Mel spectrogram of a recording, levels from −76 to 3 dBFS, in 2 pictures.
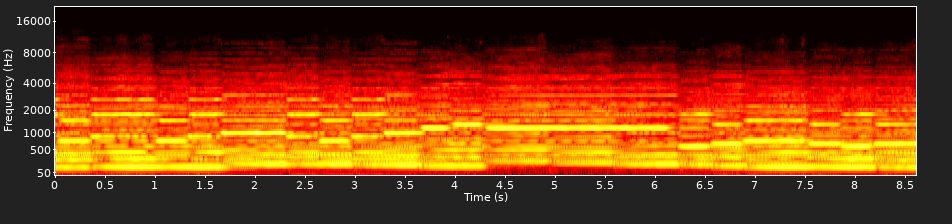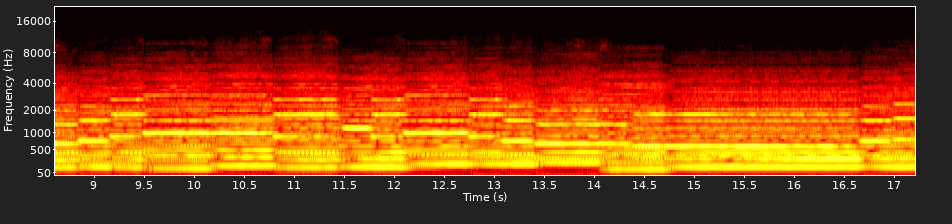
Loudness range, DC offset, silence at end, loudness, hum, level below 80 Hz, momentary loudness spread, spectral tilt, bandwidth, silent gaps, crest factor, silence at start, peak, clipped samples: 1 LU; under 0.1%; 0 s; -13 LUFS; none; -58 dBFS; 2 LU; -7 dB/octave; 10.5 kHz; none; 12 dB; 0 s; -2 dBFS; under 0.1%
